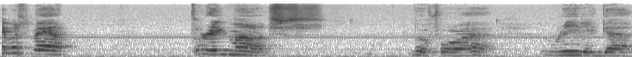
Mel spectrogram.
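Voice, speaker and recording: A woman with an Alabama accent speaks at a very slow pace with long, frequent pauses amid noticeable background noise. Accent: Southern US (Alabama). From Slocum, Alabama. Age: 80s+. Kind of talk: interview answer.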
